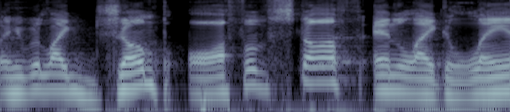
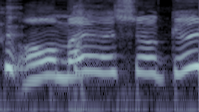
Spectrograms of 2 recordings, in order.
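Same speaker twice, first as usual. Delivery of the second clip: put-on very high, totally unbothered puppet voice; 13 semitones higher than usual. Retelling how a guy reacted to someone in the worst pain: imitating a chill tone. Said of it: "He was always chill".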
